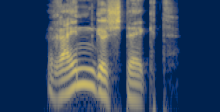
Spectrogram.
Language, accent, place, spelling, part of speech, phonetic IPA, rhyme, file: German, Germany, Berlin, reingesteckt, verb, [ˈʁaɪ̯nɡəˌʃtɛkt], -aɪ̯nɡəʃtɛkt, De-reingesteckt.ogg
- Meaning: past participle of reinstecken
